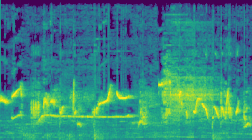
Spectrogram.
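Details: Female Oriental magpie-robin singing to lure males: rich, varied whistled phrases, high and sliding, with quick twittering notes and a long steady whistle, over a faint low hum.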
